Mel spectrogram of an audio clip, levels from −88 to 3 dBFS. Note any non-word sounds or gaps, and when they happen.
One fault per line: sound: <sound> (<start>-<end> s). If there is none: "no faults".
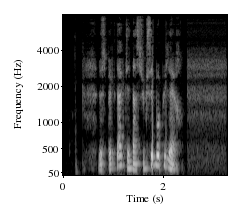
no faults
